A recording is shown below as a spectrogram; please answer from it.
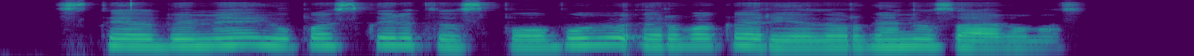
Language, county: Lithuanian, Šiauliai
